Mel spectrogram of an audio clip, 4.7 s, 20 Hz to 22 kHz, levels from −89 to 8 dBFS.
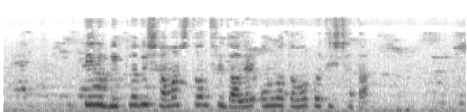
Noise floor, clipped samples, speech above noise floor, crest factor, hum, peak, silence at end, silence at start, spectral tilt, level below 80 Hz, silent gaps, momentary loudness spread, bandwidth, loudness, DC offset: -47 dBFS; under 0.1%; 21 dB; 18 dB; none; -10 dBFS; 0 s; 0.05 s; -4.5 dB/octave; -52 dBFS; none; 22 LU; 11.5 kHz; -26 LUFS; under 0.1%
